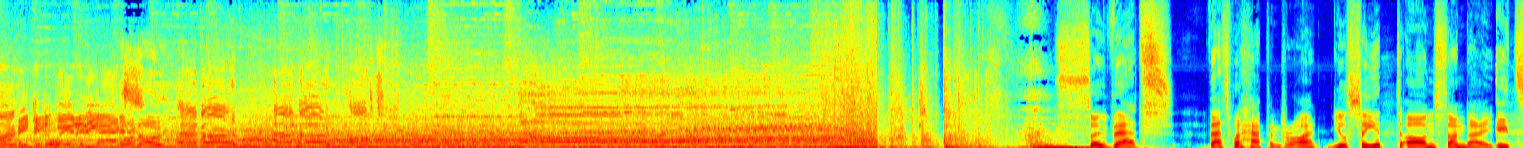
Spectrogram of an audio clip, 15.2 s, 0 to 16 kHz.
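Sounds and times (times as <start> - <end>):
bus engines roaring in figure-eight race: 0.0 - 9.0, 10.3 - 11.1
buses colliding in figure-eight race: 0.0 - 11.2
speech: 0.2 - 0.8, 10.9 - 15.2.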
